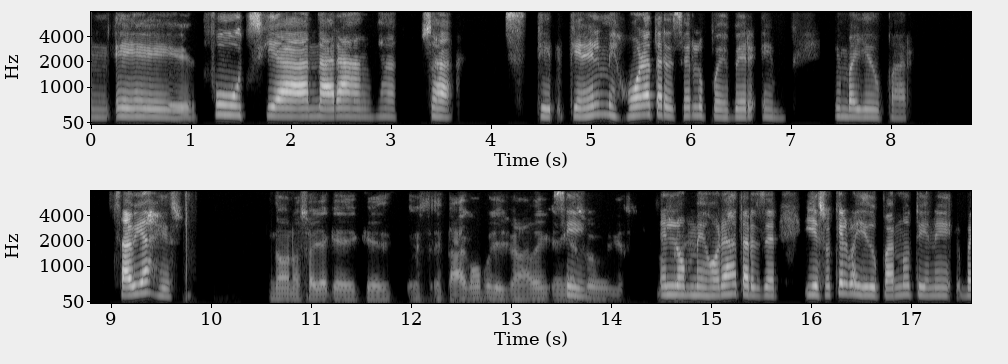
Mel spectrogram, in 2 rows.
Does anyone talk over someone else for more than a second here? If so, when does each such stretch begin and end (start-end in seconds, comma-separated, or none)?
none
